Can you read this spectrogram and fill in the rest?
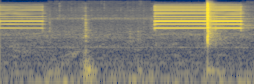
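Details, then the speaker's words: Retro PC motherboard powered on with no RAM installed, speaker connected: two high, long beeps about a second apart with no fan noise, the POST beep code for missing memory. "so looks like this needs Ram"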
